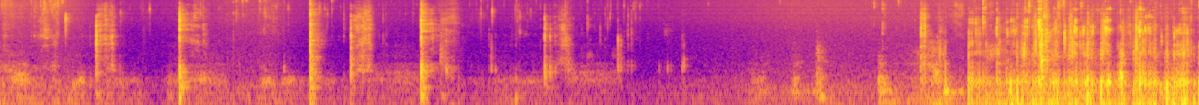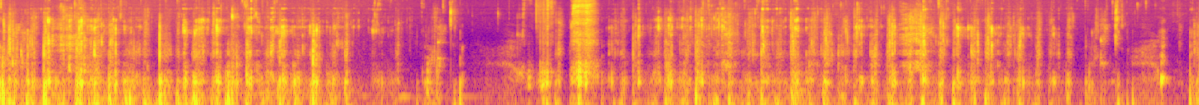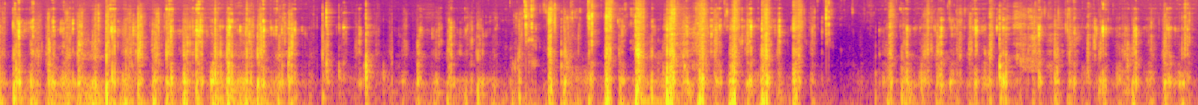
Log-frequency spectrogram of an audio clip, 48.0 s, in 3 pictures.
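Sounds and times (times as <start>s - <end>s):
wet chewing and mouth sounds: 11.7s - 22.2s, 22.9s - 47.9s.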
